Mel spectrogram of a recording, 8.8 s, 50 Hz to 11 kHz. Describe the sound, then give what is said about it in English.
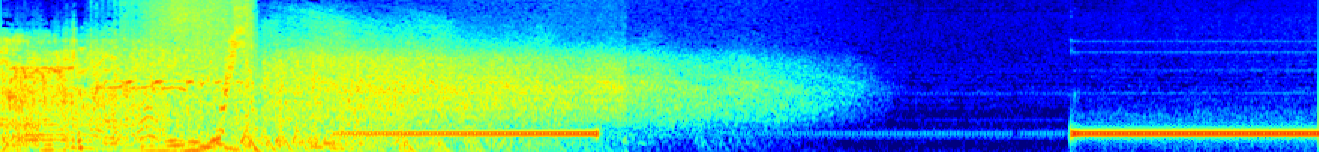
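A telephone call being placed: a loud noisy opening gives way to a steady electronic tone that stops and fades into silence, then a second steady tone begins and holds. “This is the Jubal Show, and you texted in at 41061 that you have a dirty little secret, so we're calling you back.”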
